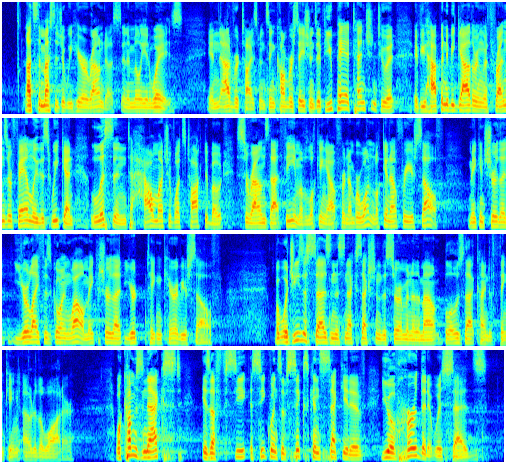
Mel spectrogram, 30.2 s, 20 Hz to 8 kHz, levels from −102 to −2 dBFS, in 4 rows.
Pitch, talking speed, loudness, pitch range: 125 Hz, 220 wpm, -29 LUFS, 110-135 Hz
